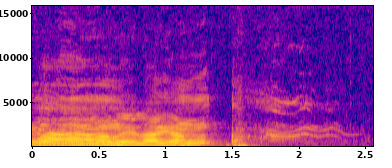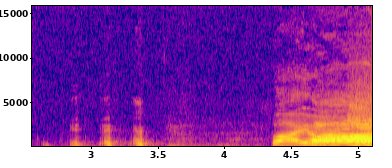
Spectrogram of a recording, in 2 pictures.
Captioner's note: laugh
